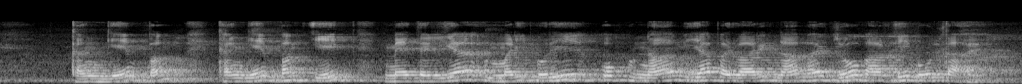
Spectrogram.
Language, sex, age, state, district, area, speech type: Hindi, male, 60+, Uttar Pradesh, Hardoi, rural, read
